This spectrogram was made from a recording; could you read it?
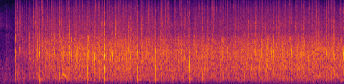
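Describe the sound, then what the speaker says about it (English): A large audience at a spring business school convocation ceremony applauds the graduating class, dense sustained clapping that swells in quickly and holds steady, with scattered louder claps near the microphone. "let us give you a well-deserved round of applause."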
